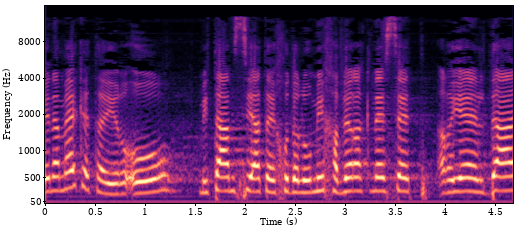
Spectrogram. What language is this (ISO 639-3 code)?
heb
